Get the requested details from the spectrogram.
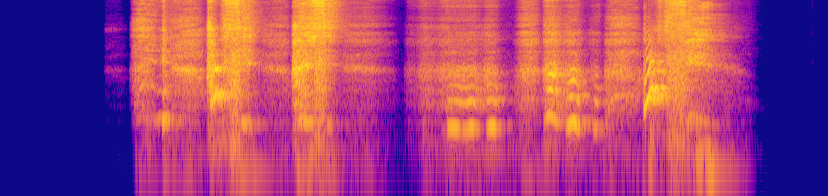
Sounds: Sneeze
